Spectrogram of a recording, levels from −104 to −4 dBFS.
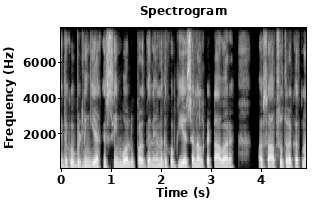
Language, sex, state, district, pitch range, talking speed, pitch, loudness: Magahi, male, Bihar, Gaya, 120-130 Hz, 195 wpm, 125 Hz, -17 LUFS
